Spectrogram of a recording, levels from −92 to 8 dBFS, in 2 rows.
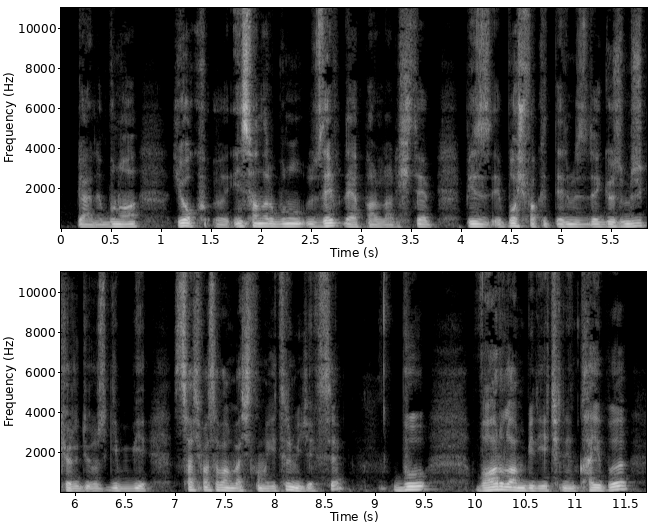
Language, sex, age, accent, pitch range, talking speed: Turkish, male, 60-79, native, 100-125 Hz, 140 wpm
